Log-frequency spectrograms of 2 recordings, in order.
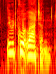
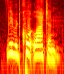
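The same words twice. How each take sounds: The two takes are said the same way.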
